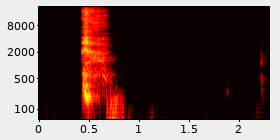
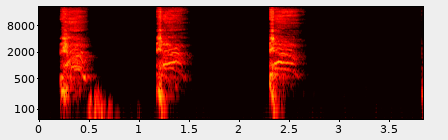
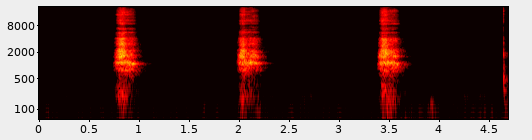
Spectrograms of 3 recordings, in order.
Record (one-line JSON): {"cough_length": "2.3 s", "cough_amplitude": 29360, "cough_signal_mean_std_ratio": 0.22, "three_cough_length": "3.8 s", "three_cough_amplitude": 14175, "three_cough_signal_mean_std_ratio": 0.36, "exhalation_length": "4.7 s", "exhalation_amplitude": 13313, "exhalation_signal_mean_std_ratio": 0.28, "survey_phase": "beta (2021-08-13 to 2022-03-07)", "age": "45-64", "gender": "Female", "wearing_mask": "No", "symptom_runny_or_blocked_nose": true, "symptom_fatigue": true, "symptom_headache": true, "smoker_status": "Never smoked", "respiratory_condition_asthma": false, "respiratory_condition_other": true, "recruitment_source": "Test and Trace", "submission_delay": "3 days", "covid_test_result": "Positive", "covid_test_method": "RT-qPCR", "covid_ct_value": 24.8, "covid_ct_gene": "ORF1ab gene", "covid_ct_mean": 25.1, "covid_viral_load": "5900 copies/ml", "covid_viral_load_category": "Minimal viral load (< 10K copies/ml)"}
